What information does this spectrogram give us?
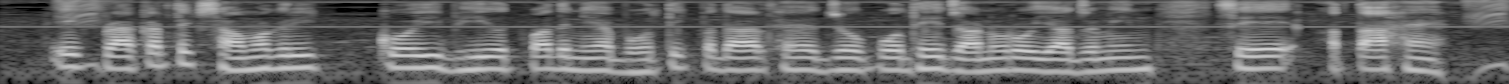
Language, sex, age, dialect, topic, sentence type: Hindi, male, 18-24, Marwari Dhudhari, agriculture, statement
